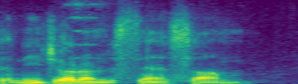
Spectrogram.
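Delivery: very low, hushed put-on voice. Speaking to the ladies during a talk bit, in a put-on deep voice. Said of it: "Got to put on my deep voice for this".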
